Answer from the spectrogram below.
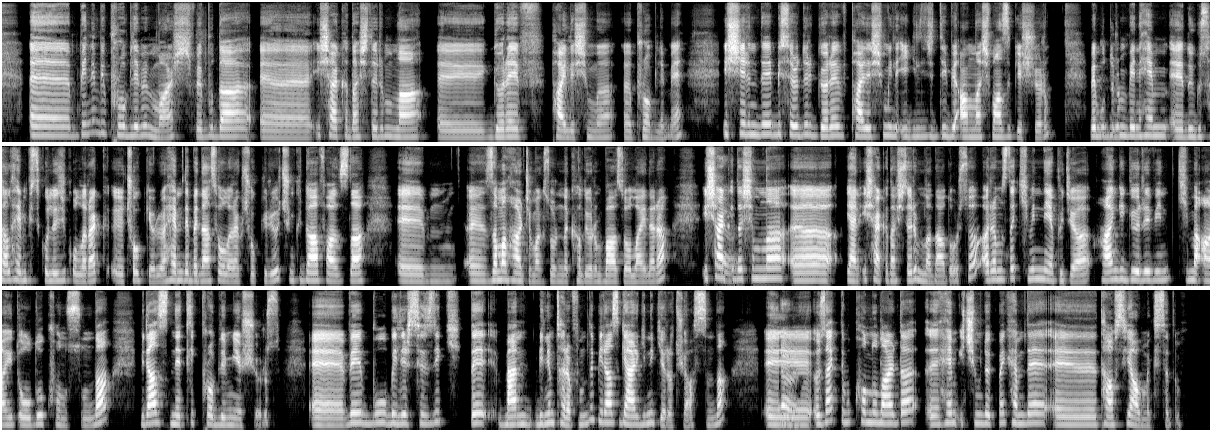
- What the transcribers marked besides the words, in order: other background noise
- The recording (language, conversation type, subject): Turkish, advice, İş arkadaşlarınızla görev paylaşımı konusunda yaşadığınız anlaşmazlık nedir?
